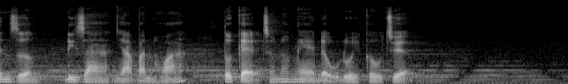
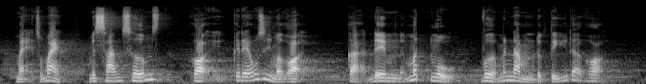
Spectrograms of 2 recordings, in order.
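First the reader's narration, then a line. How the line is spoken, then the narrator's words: Groggy angry shout. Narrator (Vietnamese): thằng Hợp lồm cồm bò dậy quát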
